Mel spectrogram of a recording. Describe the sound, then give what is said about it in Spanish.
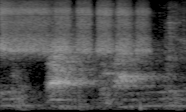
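Dogs bark and yip in a quick run of several sharp, high bursts, fairly faint, with no one talking over them; the dogs are not fighting but are getting stressed. “los perros tienen vida.”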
